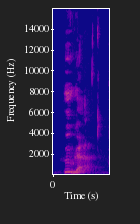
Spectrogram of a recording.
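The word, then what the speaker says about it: hygge: A Nordic tradition called, well, I thought it was Higgy, because it's H-Y-G-G-E, and I was like, oh my God, has anybody heard of this concept of Higgy? Higgy, Higgy, Higgy, Higgy, Higgy. And nobody knew what I was talking about. And then I realized, I learned the other day that it's pronounced Huga.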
